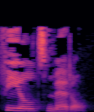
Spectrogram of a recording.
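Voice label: "Fields medal", English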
